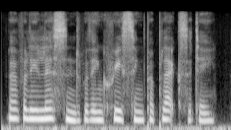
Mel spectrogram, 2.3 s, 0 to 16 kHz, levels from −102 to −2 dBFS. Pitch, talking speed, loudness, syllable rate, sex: 210 Hz, 130 wpm, -15 LUFS, 6.8 syllables/s, female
